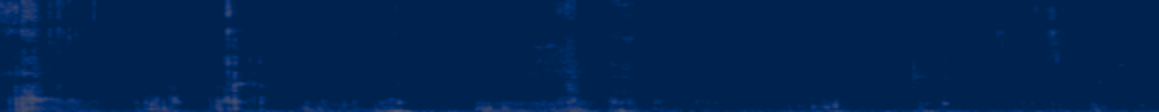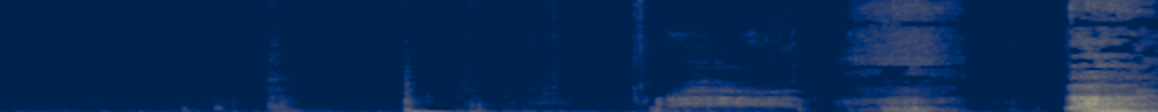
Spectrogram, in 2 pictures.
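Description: Close-miked mouth sounds of a person eating chicken momos: faint chewing and small wet clicks, then a near-quiet stretch while he sips a drink. Louder chewing and mouth noises follow in the last few seconds, loudest just before the end.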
